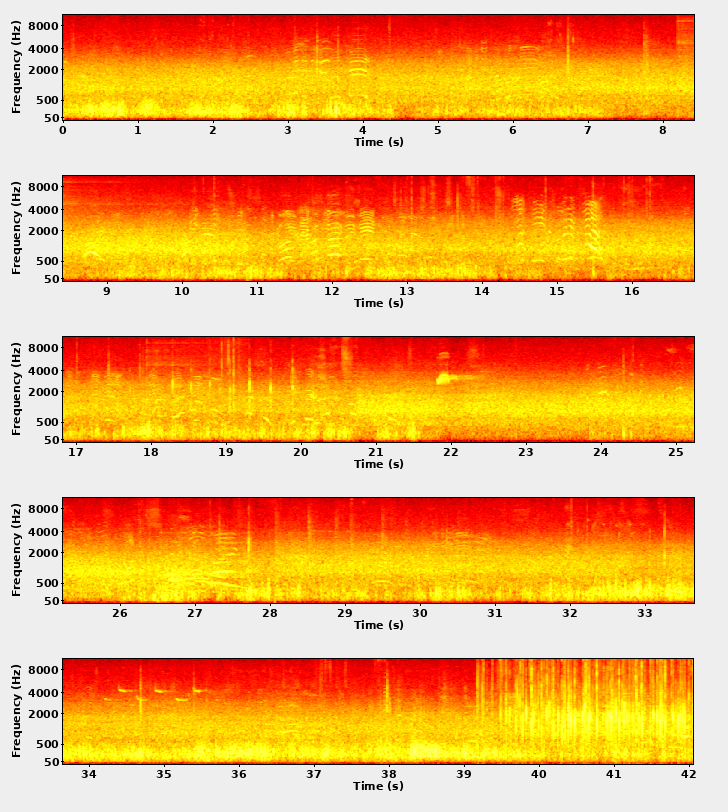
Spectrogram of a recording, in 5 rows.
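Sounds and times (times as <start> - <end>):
steady outdoor hiss: 0.0 - 42.0
distant shouts: 14.3 - 16.8, 20.6 - 27.9
shrill whistle blast: 21.8 - 22.4
spectators clapping: 39.1 - 42.0.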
